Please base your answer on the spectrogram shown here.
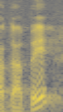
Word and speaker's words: agape: Kasih agap itu dalam bahasa aslinya ditulis kata Yunaninya agape. Itu bacanya juga agape.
